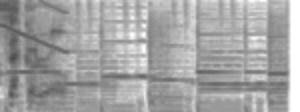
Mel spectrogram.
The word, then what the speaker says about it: Sekiro: I suspected you were capable of pronouncing Sekiro, but honestly it made me feel better to hear you use the Japanese syllable emphasis just the once. Sekiro.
